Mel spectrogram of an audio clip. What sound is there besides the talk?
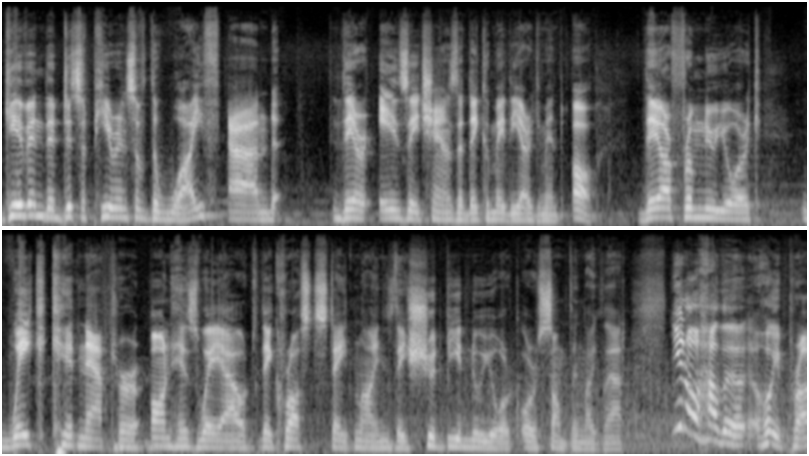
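No distinct noise like a dog, phone or traffic.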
